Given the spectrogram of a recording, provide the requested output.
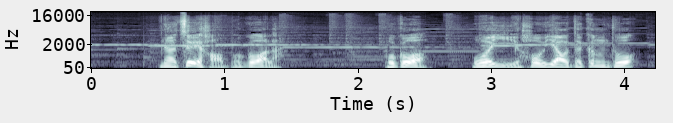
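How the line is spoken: Laughing. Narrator (Chinese): 李直笑道

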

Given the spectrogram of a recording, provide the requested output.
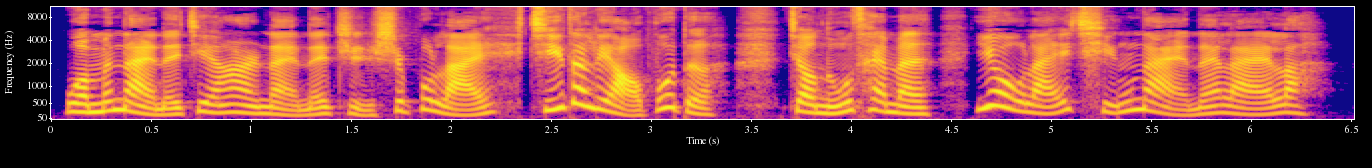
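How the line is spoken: Flustered, laughing. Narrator (Chinese): 两三个婆子慌慌张张的笑说道

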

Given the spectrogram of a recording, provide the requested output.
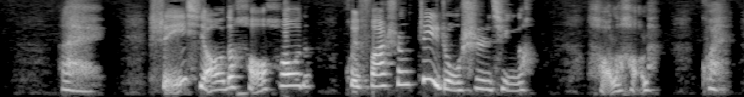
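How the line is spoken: Sighing. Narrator (Chinese): 王忠叹了口气说

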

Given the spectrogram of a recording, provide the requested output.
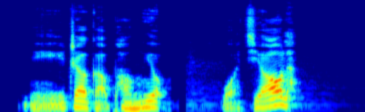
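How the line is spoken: Smiling. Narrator (Chinese): 灰二郎闻言笑了笑，说

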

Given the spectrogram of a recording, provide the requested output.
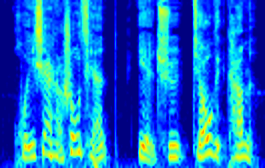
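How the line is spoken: Deep grave voice. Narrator (Chinese): 苏哲沉声说道

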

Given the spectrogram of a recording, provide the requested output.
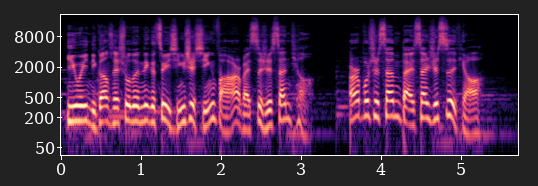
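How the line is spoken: Slight smile. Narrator (Chinese): 云峰微微笑了笑，说道

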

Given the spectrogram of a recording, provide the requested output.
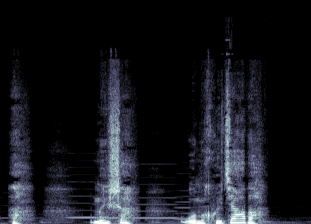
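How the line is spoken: Breathless. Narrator (Chinese): 喘着气，摇摇头说

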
